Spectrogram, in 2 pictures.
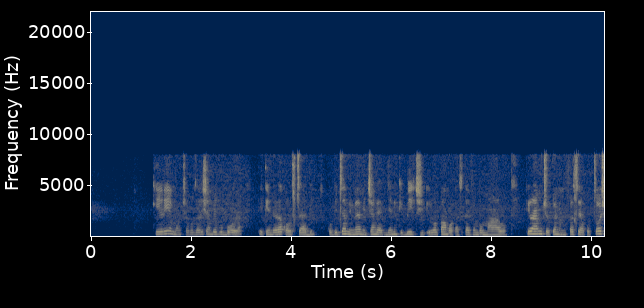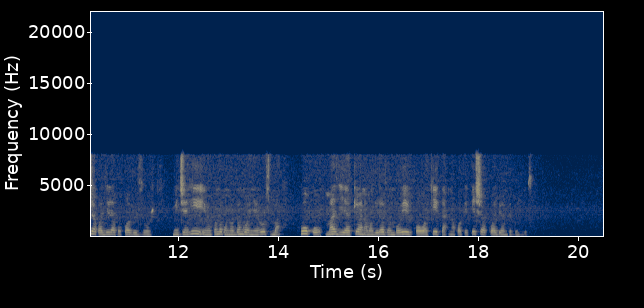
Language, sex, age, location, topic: Swahili, female, 25-35, Dar es Salaam, agriculture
